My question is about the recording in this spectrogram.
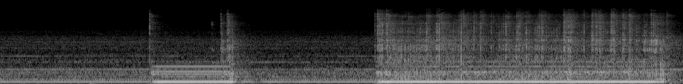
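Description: Vulcan Commander 225 transformer arc welder humming steadily, its buzz swelling with the crackle of a stick-welding arc twice as tack welds are laid: a short arc of under a second about a second and a half in, then a longer arc of about three seconds.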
